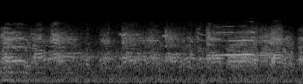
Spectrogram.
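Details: Small flock of Greylag geese heard from a middle distance, giving a dense run of overlapping honking calls, nasal and harmonic, with no pauses across the short stretch.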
